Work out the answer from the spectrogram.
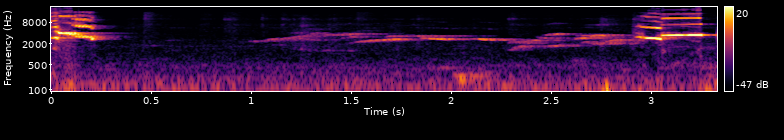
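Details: Oriental magpie-robin, lively and not yet fed. A loud chirp opens the clip, quiet gliding whistles follow, and a strong whistled phrase closes it.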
